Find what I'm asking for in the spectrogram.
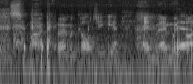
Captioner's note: laughs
